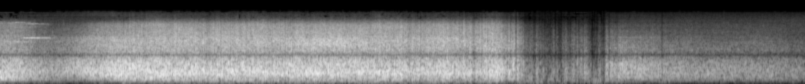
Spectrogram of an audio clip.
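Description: A Shinkansen train passing through the station at speed: a loud, steady rush of wheel and air noise that cuts off abruptly about eight seconds in, leaving a fainter steady background noise.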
